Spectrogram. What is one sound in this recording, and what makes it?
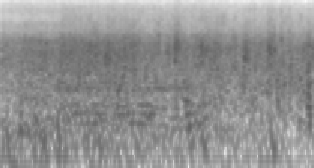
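Splashing water churns as a figure thrashes in a river.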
